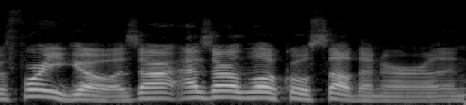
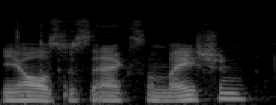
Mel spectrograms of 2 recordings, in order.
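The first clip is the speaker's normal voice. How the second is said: normal talking voice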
